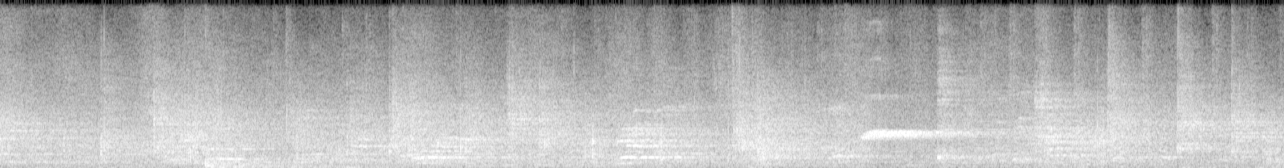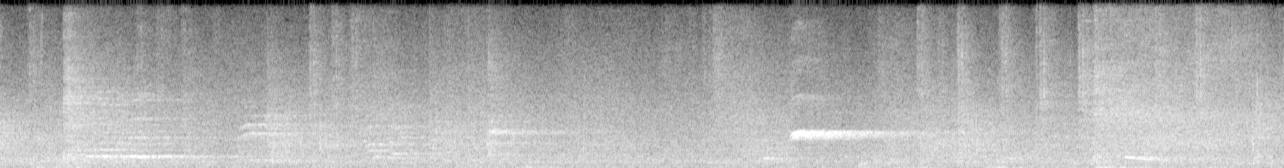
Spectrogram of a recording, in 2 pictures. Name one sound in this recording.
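Hockey sticks clack against a puck and the boards.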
